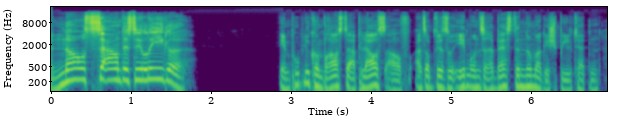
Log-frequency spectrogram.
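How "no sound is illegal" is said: much higher, much louder, slow roar; roaring shout. Acted. Anna roars her slogan into the microphone, slow defiant shout. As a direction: bellow it into the microphone. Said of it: "und brüllte".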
